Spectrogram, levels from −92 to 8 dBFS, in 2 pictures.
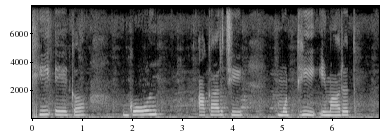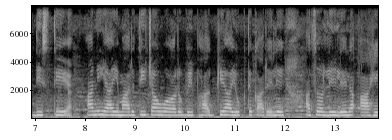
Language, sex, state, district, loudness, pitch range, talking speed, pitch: Marathi, female, Maharashtra, Aurangabad, -18 LUFS, 220-255 Hz, 80 wpm, 240 Hz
